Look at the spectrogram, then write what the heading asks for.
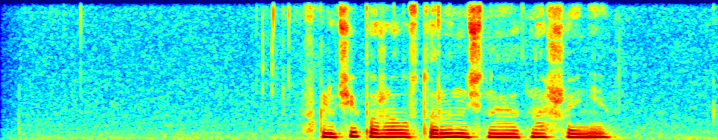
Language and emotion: Russian, neutral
